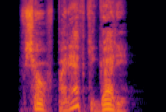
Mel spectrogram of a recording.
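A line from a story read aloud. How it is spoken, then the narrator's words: Whispering. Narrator (Russian): прошептал Бегман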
